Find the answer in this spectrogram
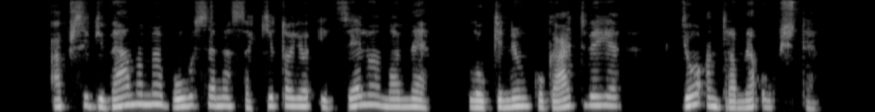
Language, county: Lithuanian, Šiauliai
